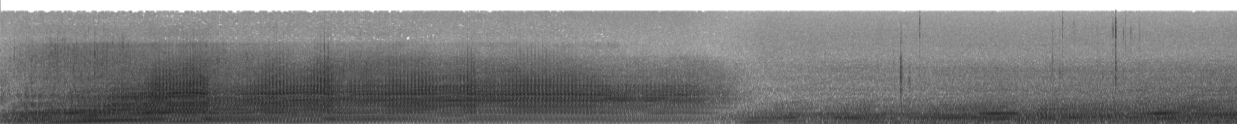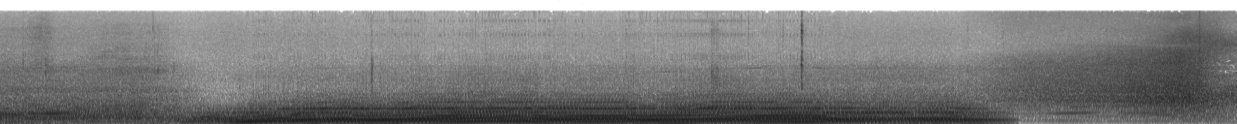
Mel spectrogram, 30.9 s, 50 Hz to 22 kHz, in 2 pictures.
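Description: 2021 Ford F-150 pickup's engine through a Flowmaster Outlaw cat-back exhaust, accelerating hard away with its pitch climbing in steps through the gear changes. Then the truck on its stock exhaust, quieter, heard from inside the cab. Then about ten seconds of the loudest accelerating run, and near the end the stock-exhaust truck driving past.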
